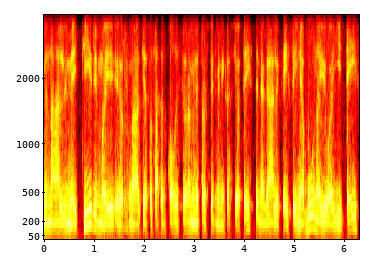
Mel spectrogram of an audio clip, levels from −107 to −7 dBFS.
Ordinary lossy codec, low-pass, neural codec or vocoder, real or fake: Opus, 16 kbps; 3.6 kHz; none; real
